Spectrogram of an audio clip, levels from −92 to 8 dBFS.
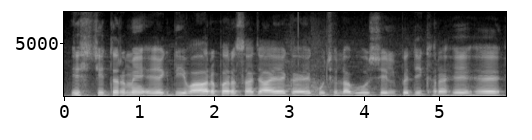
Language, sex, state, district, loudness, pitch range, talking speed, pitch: Hindi, male, Jharkhand, Ranchi, -17 LUFS, 130-140 Hz, 140 wpm, 135 Hz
